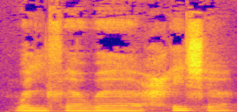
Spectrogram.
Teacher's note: فا ایک حرکہ و مد طبعی دو حرکہ لمبا اور ح حلق سے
